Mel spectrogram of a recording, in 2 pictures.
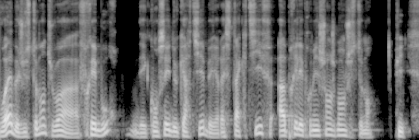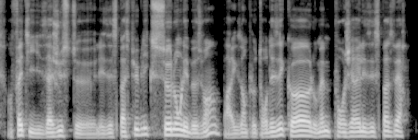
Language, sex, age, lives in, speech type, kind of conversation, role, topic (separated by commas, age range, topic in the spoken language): French, male, 35-39, France, read, expert-assistant, expert, Quelles méthodes rendent une ville plus agréable à vivre pour tous ses habitants ?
